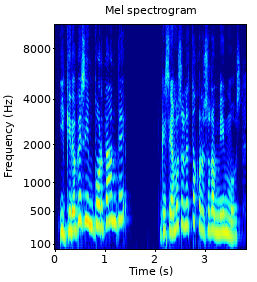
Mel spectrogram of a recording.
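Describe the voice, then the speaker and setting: A woman's voice: high voice, big pitch swings, moderate pace, darkish tone. A woman from Almería, Spain, talking frankly, directly and with humor as a guest in a podcast interview. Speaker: guest entrepreneur.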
